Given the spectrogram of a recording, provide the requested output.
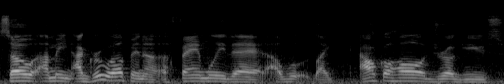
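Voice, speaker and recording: Speaking in a Southern US accent, a man talks at a moderate pace with hardly any pauses, his medium pitch carrying ordinary variation, and audible room echo around him. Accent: Southern twang. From Arkansas (Benton). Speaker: peer support specialist, person in recovery. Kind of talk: interview about addiction recovery. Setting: studio.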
